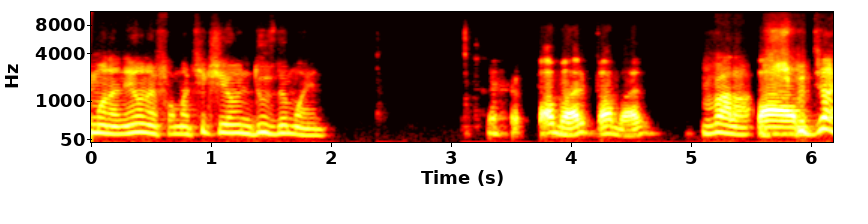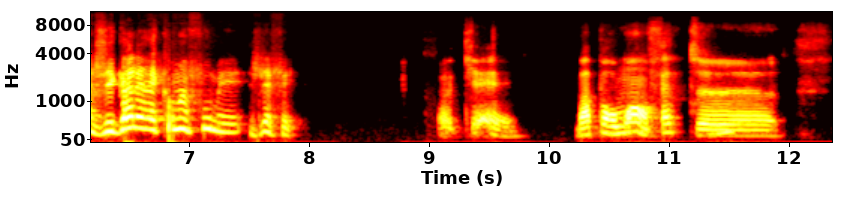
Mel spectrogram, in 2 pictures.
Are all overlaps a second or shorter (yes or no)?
yes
